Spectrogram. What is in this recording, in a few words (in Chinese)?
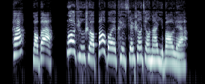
陕西方言 女 陕西话宝妈; 方言配音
